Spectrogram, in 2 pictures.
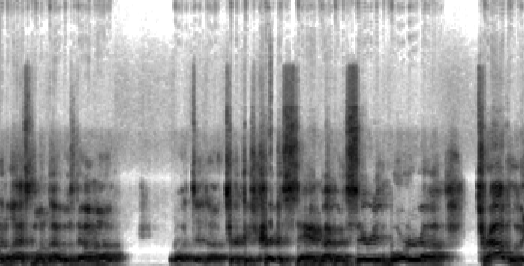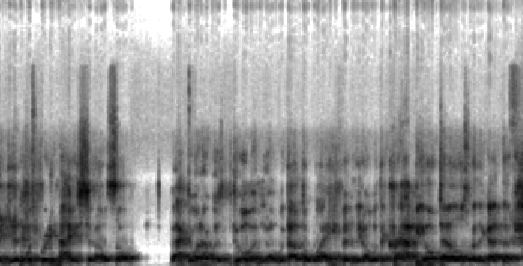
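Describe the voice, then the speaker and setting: High-voiced man telling rambling stories. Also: expressive, moderate pace, mellow, reverberant, lo-fi sound. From United States. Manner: rambling, story-telling, many fillers. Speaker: winery founder, guest. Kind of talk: casual interview talk.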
